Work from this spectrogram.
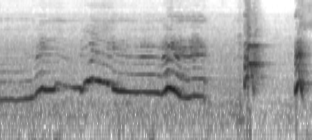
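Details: Pet Labrador Retriever howling as it argues back at its owner after turning on a water tap; long wavering howls with rising and falling pitch, followed by two short sharp yips, a woman scolding nearby.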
